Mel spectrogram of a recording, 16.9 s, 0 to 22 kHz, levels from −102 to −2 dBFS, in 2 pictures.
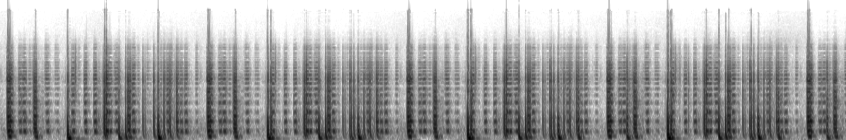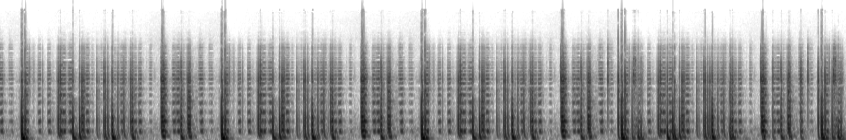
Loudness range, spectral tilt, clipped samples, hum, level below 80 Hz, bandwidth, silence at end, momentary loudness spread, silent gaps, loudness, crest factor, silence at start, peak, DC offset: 1 LU; -8 dB/octave; under 0.1%; none; -24 dBFS; 9.8 kHz; 0 s; 5 LU; none; -18 LUFS; 16 dB; 0.05 s; 0 dBFS; under 0.1%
